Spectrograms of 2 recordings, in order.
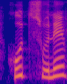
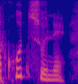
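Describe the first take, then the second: First: खुद सुनें said again higher, with खुद stressed; emphatic repeat. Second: Said in the usual way. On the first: Shown as a demonstration. Teacher drilling students, repeating खुद सुनें with stronger stress. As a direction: lift खुद सुनें higher the second time to drive it home. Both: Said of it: "teacher repeats advice for emphasis".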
